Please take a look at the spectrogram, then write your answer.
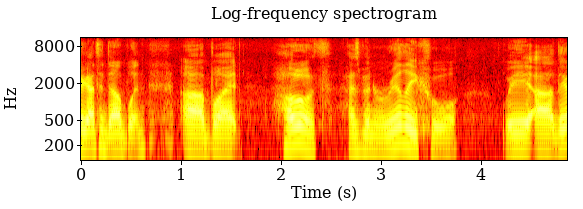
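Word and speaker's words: Howth: But anyways, we're in Hoth right now. Which is spelled like Hoth, but with a W. H-O-W-T-H. And it is really pretty.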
